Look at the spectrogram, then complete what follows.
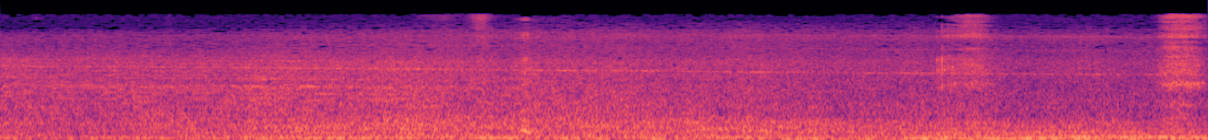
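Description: A loud, steady roar of an airplane passing overhead near an airfield fills the whole stretch, a dense rumbling wash of engine noise with no voices.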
